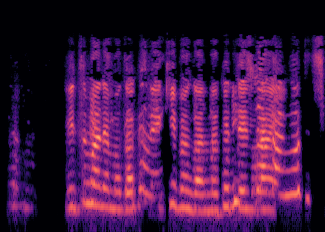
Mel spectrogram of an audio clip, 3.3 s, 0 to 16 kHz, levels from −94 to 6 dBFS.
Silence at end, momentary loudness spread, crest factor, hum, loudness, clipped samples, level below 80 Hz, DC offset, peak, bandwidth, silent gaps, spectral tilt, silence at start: 0.05 s; 8 LU; 20 dB; none; -21 LUFS; under 0.1%; -80 dBFS; under 0.1%; -2 dBFS; 10 kHz; 0.39-0.54 s; -1 dB/octave; 0.1 s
